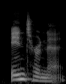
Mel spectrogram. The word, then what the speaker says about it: internet: 인터넷 internet 인터넷 좋습니다. 앞부분 인의 강세가 있습니다.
